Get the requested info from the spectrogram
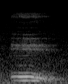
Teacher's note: U umlaut es algo intermedio entre una I y una U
